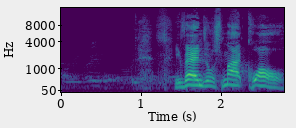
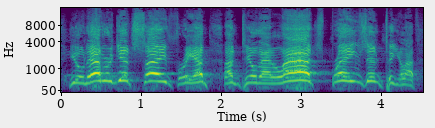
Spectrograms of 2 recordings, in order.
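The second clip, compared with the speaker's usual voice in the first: loud, raised revival preacher shout; full-force preaching; 5 semitones higher, 10 dB louder than usual. Real, not acted. Preacher urging someone in the congregation, full-force preaching. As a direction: drive it home at full volume.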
